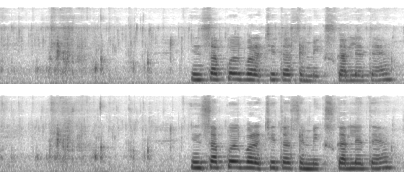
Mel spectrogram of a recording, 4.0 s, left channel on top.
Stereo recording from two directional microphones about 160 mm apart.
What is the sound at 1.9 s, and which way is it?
Speech, 90° right.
